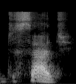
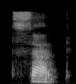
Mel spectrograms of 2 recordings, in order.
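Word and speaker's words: צדי: Nós temos o Tsad, que equivale um TS ou um TZ. Tsad, dependendo se tiver no início ou no meio da palavra, vai estar dessa maneira.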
